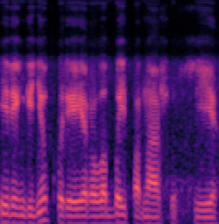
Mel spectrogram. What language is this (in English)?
Lithuanian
